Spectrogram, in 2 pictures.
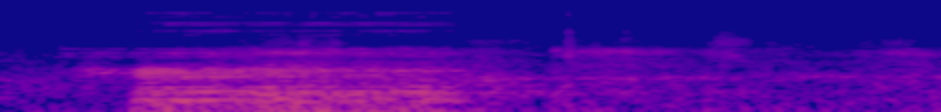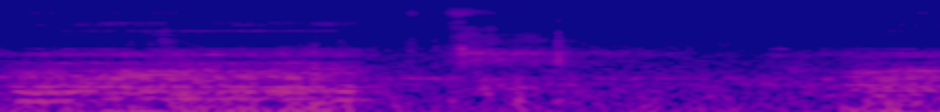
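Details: Woman asleep within two minutes, mouth wide open, with loud rattling snores on each breath in and quieter breathing out between, in a quiet room; snoring.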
